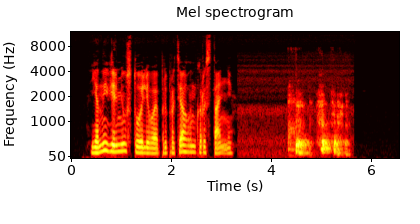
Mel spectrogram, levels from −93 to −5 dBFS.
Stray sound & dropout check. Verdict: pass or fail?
fail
